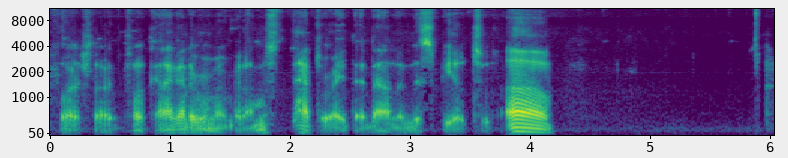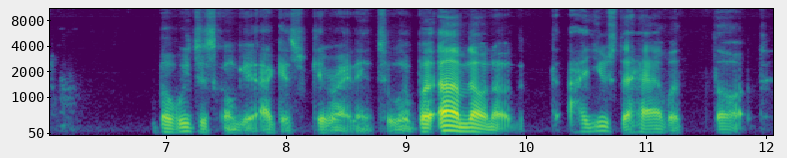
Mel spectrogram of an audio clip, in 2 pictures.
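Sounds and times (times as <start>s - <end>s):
man saying um: 0.0s - 4.2s.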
